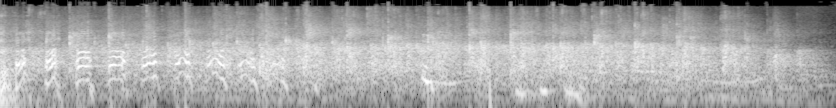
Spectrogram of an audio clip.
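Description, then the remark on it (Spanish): Sustained applause from a group for an author's wife, the first reader of his book, dense overlapping claps at a steady loud level for several seconds, with some voices and cheering mixed in before it fades at the end. “Eh, se merece un aplauso, ¿ah?”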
